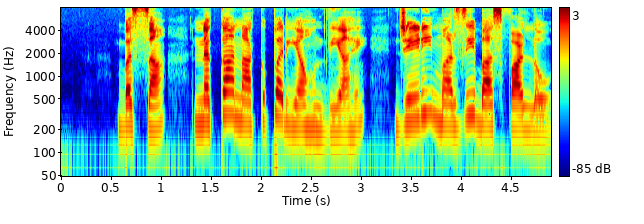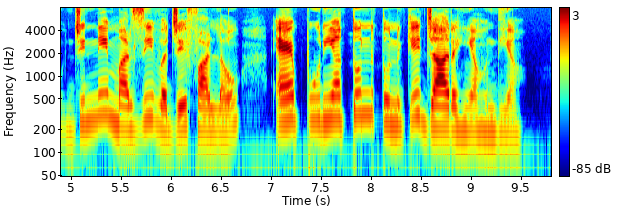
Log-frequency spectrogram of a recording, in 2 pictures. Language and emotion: Punjabi, neutral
